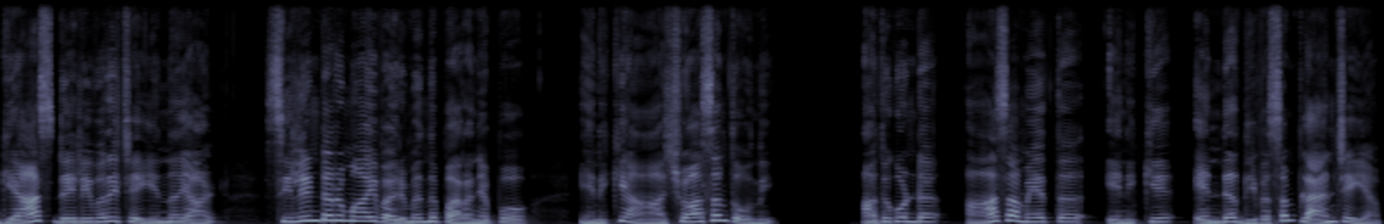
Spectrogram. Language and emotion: Malayalam, happy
